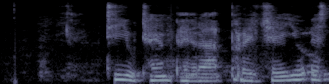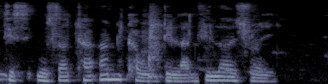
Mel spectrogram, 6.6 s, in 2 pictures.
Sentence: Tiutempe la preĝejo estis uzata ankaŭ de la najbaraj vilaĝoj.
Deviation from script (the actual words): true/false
true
